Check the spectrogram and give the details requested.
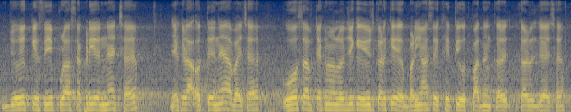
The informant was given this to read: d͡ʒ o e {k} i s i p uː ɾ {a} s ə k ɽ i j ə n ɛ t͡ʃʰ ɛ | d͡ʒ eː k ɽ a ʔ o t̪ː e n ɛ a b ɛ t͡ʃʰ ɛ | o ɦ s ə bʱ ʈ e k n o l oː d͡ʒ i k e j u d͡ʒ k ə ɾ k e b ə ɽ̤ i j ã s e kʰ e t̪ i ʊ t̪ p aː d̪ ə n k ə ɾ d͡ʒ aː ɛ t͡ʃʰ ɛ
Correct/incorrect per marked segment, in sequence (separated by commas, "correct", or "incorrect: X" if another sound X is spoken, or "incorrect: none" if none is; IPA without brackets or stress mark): correct, correct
